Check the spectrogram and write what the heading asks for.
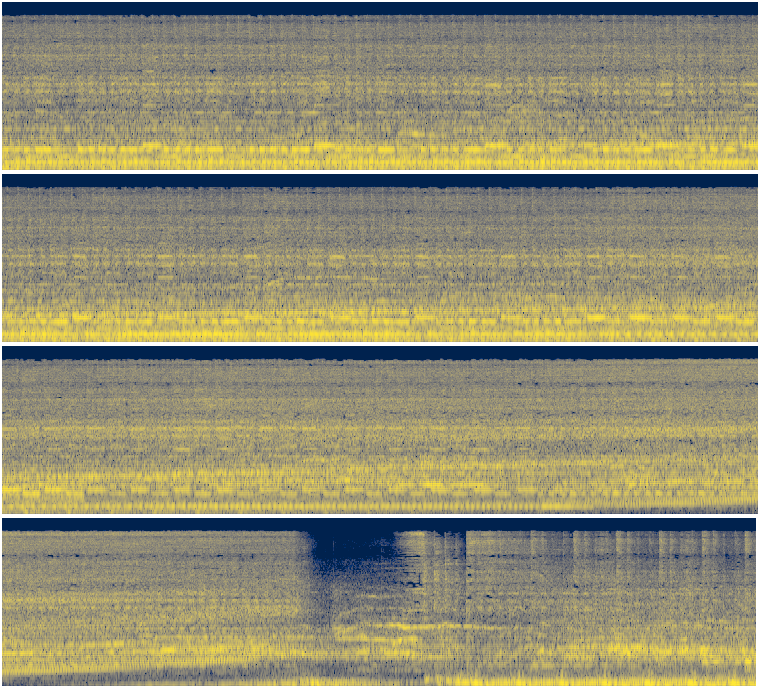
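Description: Electronic dance music played loud over a club sound system during a live DJ set, in a build-up. The bass drops away while a rising sweep climbs in pitch, then there is a brief break, and the bass comes back in just before the end.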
